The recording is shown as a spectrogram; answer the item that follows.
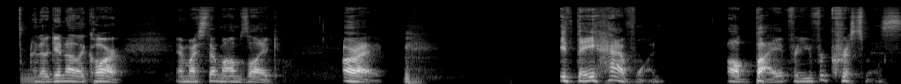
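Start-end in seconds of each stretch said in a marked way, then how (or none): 3.4-9.0 dry, mocking, snarky sarcastic tone. Retelling what a stepmom said to dad outside Sportsman's, imitating someone being sarcastic. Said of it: "being all snarky and sarcastic".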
